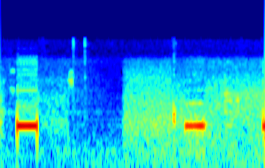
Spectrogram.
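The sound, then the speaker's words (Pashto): Telephone busy signal after a call was cut off: short, steady, mid-pitched beeps repeating at regular intervals, three of them with the last cut short, over faint background noise. “الو مهربانی صاحب متاسفانه دوی تلفن هم قطع شد”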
